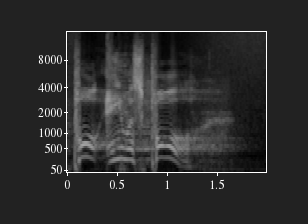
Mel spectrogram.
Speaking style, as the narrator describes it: He yelled

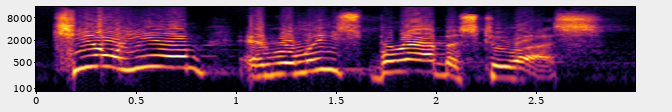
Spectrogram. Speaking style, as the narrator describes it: a mighty roar rose from the crowd, and in one voice they shouted

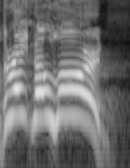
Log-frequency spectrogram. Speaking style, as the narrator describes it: the atheist neighbor would come out onto his porch, and he would yell

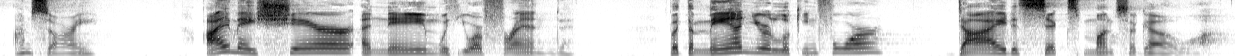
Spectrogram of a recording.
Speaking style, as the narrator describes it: slowly looks up at the woman, looks into her face, and says

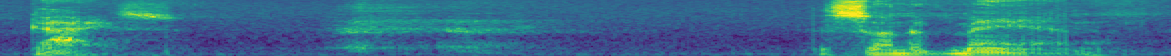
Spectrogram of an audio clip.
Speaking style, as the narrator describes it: he whispers

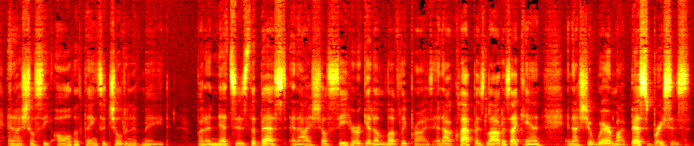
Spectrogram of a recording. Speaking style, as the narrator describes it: he murmured

